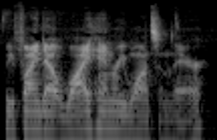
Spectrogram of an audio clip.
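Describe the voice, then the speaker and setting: Guy with a bright forceful voice doing a casual podcast review, kinda rambly, swears a bit. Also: medium pitch, fairly even intonation, moderate pace, gravelly. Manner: informal, swearing, rambling plot retelling. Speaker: podcast host and comic reviewer.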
